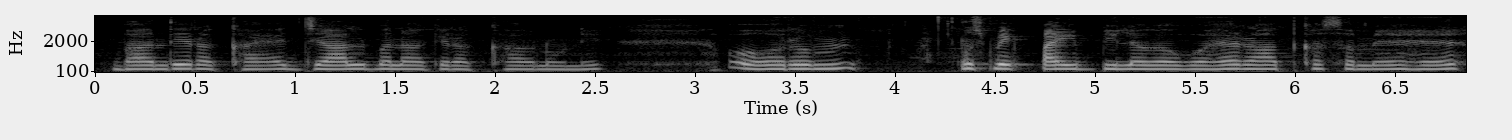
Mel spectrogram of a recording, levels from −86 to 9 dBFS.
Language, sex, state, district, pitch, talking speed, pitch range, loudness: Hindi, female, Uttar Pradesh, Muzaffarnagar, 210 Hz, 175 wpm, 200-220 Hz, -33 LUFS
